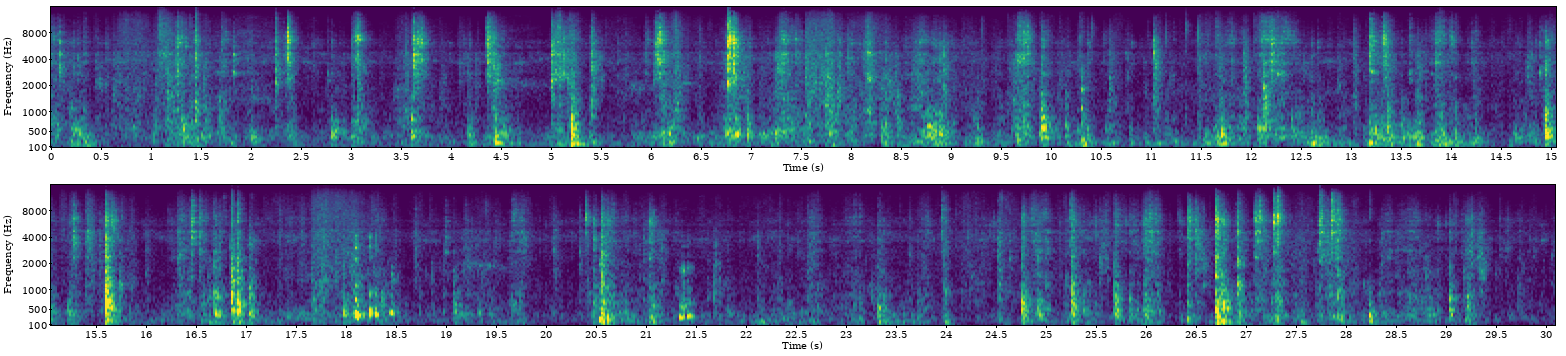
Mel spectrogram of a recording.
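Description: Dogs moving about on a hardwood floor, their claws clicking and skittering, with the crackle of wrapping paper as they paw and pull at wrapped presents. The sound is a long run of short, irregular clicks and rustles with no steady rhythm.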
